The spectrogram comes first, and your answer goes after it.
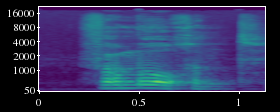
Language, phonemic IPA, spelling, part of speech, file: Dutch, /vərˈmoɣənt/, vermogend, verb / adjective, Nl-vermogend.ogg
- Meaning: present participle of vermogen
